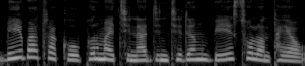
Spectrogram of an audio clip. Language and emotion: Bodo, neutral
